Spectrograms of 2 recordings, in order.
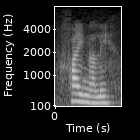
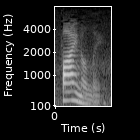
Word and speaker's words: finally: Finally. Okay, so finally. F-I-S-I al principio se pronuncia como si fuera una A-I. Okay, A-I. Finally. No finally. Finally no me digáis finally. Hay que decir finally.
